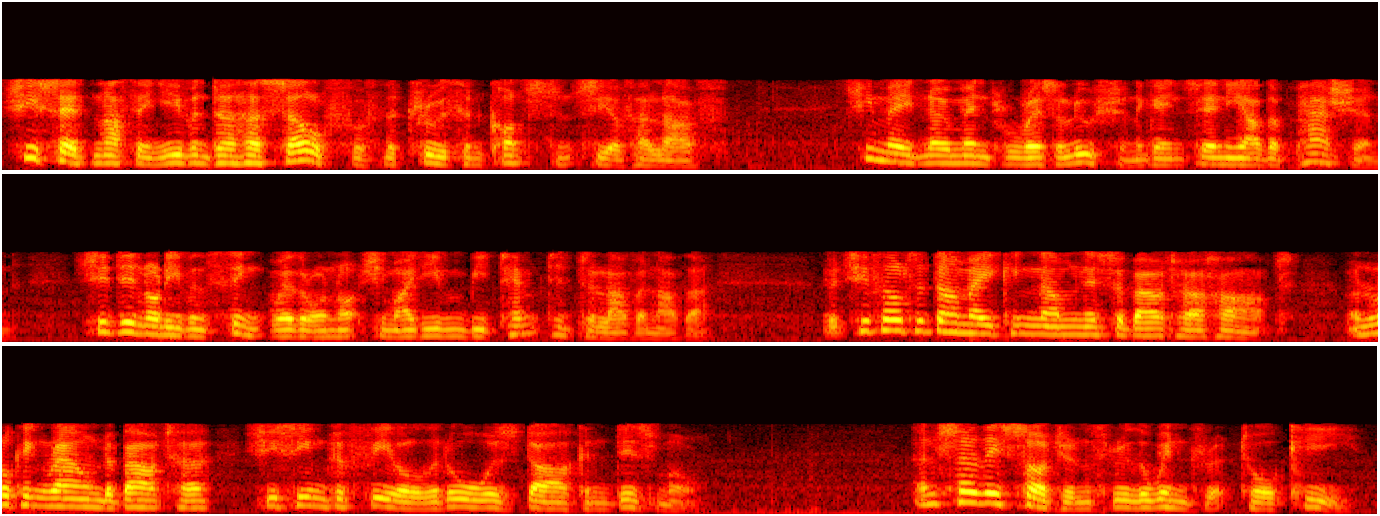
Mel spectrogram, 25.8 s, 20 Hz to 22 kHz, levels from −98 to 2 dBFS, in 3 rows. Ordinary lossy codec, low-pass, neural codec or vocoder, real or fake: AAC, 16 kbps; 7.2 kHz; none; real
